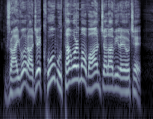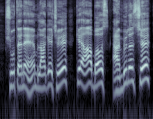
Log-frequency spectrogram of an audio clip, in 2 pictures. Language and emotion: Gujarati, angry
